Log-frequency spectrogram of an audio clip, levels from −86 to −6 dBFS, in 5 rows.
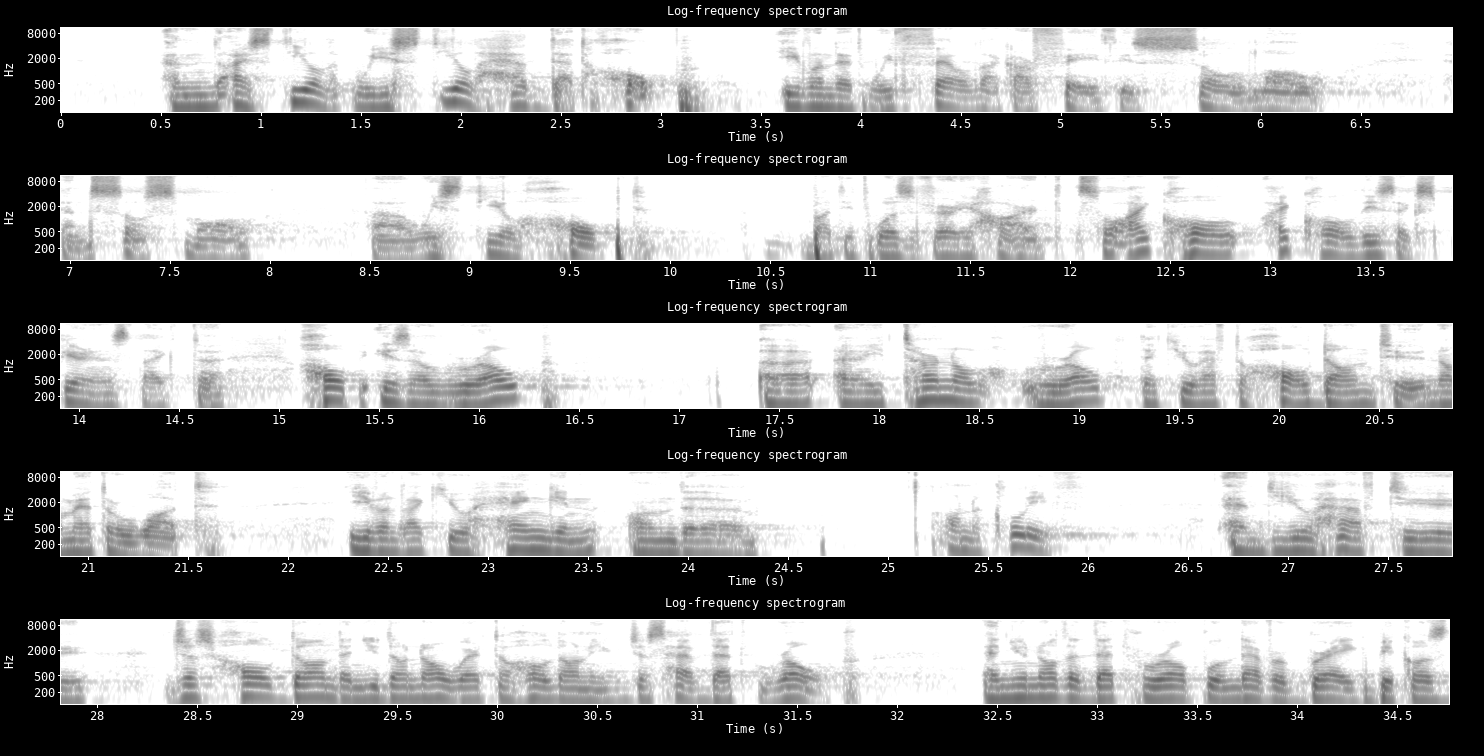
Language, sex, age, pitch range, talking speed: Finnish, male, 40-59, 120-140 Hz, 165 wpm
